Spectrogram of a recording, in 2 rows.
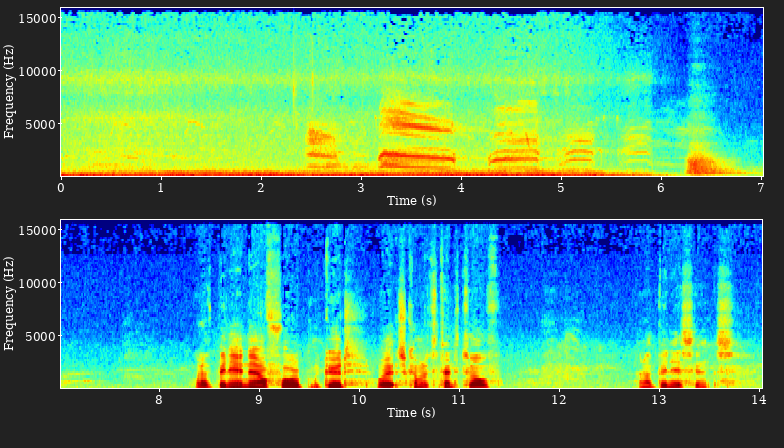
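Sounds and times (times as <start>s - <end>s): low rumble: 0.0s - 5.8s
bird harsh rasping calls: 2.4s - 7.2s.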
